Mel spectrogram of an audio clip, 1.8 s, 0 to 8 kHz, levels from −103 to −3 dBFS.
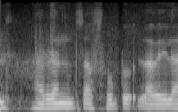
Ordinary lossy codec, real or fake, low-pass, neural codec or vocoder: none; real; 7.2 kHz; none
